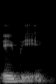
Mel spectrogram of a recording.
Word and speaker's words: AB: I am Abe, I am AB, pronounced AB. My name reflects what I am, an AI program to be helpful to humans. Though AB rhymes with baby, and no one could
